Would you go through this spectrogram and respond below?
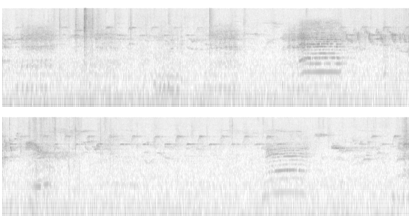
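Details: Zwartbles sheep on a County Kilkenny farm in Ireland settle for the night at sunset after feeding, a lamb calling and a ewe answering. Two harmonic bleats about six seconds apart rise over steady low rumble and faint background chirps.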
